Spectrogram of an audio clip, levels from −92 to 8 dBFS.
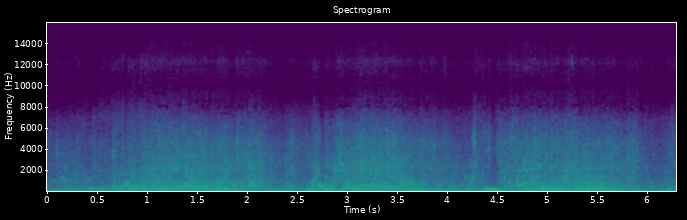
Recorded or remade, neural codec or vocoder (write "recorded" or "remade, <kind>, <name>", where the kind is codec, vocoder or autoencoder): recorded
